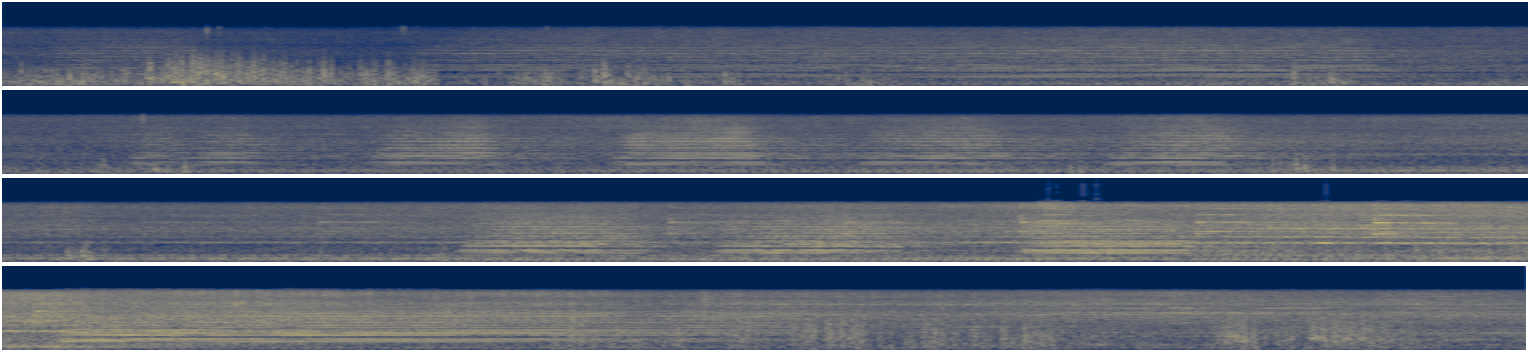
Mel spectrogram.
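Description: BNSF diesel locomotive's air horn sounding a string of about six short toots, then three more and a longer blast whose pitch drops as the locomotive passes: a friendly horn salute from the crew. The locomotive's engine rumble grows underneath, and the freight cars clatter by near the end.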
